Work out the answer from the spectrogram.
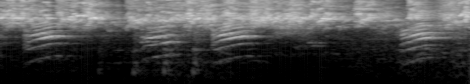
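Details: Captive ruddy shelducks (Brahminy ducks) at Mysore Zoo, India, giving repeated rising, nasal honking calls in groups of three or four, roughly once a second, with noisy high-pitched bird chatter behind them.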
